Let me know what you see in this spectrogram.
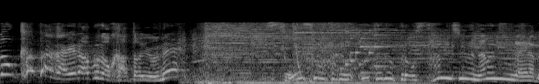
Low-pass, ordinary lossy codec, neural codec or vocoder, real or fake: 7.2 kHz; AAC, 32 kbps; none; real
